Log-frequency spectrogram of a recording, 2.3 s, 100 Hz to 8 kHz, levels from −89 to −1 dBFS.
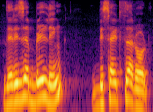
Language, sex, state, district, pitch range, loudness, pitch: English, male, Karnataka, Bangalore, 135-170 Hz, -13 LUFS, 155 Hz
